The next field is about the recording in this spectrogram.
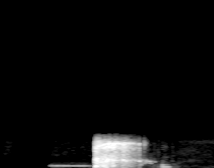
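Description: Telephone line tone after a dropped call: a brief steady low beep, a burst of harsh crackling static, then a second short beep.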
